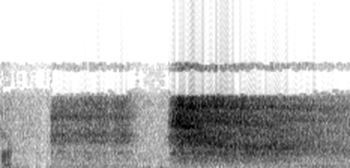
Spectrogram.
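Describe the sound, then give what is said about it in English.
Slow, heavy breathing: a short breath, then two long, forceful, airy exhales, the second louder and drawn out, with no clear talking. “I'm breathing like that because I can sense a power of relief for you, and it's really great to feel that.”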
